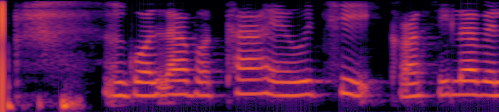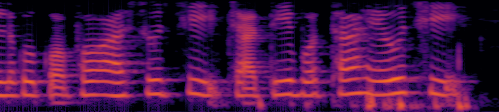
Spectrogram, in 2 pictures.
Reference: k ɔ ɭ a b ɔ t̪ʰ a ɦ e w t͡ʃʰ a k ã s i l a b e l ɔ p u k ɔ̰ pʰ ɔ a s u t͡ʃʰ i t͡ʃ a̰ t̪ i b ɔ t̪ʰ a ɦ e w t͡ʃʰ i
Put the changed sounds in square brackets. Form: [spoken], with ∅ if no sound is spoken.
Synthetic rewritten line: [ɡ] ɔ [l] a b ɔ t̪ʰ a ɦ e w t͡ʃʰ [i] k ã s i l a b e l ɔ [k] u k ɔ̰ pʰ ɔ a s u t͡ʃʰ i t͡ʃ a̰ t̪ i b ɔ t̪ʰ a ɦ e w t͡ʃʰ i

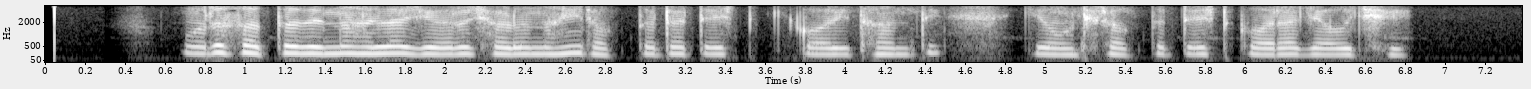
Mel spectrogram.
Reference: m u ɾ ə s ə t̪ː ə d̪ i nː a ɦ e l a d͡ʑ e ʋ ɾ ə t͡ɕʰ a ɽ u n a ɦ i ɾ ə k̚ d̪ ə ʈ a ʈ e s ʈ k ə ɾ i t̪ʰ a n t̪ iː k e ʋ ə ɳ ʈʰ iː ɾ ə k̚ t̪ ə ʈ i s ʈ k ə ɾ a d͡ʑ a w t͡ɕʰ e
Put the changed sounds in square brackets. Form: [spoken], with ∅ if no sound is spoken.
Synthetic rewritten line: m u ɾ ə s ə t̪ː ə d̪ i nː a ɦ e l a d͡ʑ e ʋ ɾ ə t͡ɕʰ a ɽ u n a ɦ i ɾ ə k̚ [t̪] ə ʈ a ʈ e s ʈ k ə ɾ i t̪ʰ a n t̪ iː k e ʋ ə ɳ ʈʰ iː ɾ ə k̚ t̪ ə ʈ [e] s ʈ k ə ɾ a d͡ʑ a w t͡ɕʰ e

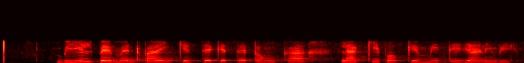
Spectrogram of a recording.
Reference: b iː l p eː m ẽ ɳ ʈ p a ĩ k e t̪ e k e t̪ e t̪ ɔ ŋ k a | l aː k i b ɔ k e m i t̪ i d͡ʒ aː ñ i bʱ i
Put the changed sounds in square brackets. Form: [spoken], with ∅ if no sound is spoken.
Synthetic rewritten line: b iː l p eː m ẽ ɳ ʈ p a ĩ k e t̪ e k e t̪ e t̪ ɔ ŋ k a | l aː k i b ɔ k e m i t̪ i d͡ʒ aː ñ i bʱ i

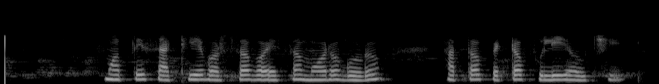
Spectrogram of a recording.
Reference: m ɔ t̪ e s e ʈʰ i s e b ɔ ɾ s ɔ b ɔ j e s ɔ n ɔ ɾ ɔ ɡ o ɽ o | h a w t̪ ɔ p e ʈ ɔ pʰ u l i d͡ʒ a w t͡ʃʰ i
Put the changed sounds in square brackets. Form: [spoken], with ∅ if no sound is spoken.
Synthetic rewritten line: m ɔ t̪ e s [a] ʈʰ i [∅] e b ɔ ɾ s ɔ b ɔ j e s ɔ [m] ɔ ɾ ɔ ɡ o ɽ o | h a [∅] t̪ ɔ p e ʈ ɔ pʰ u l i d͡ʒ a w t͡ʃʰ i

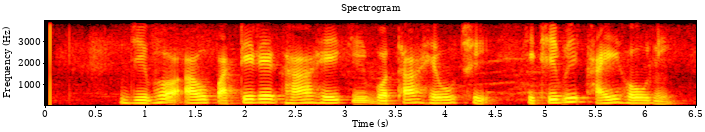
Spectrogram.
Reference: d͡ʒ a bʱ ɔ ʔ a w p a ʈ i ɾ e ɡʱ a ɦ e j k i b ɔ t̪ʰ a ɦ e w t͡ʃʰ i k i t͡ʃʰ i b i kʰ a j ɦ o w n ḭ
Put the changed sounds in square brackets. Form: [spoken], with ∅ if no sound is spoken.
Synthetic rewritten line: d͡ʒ [i] bʱ ɔ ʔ a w p a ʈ i ɾ e ɡʱ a ɦ e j k i b ɔ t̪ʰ a ɦ e w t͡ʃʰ i k i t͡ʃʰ i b i kʰ a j ɦ o w n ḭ

